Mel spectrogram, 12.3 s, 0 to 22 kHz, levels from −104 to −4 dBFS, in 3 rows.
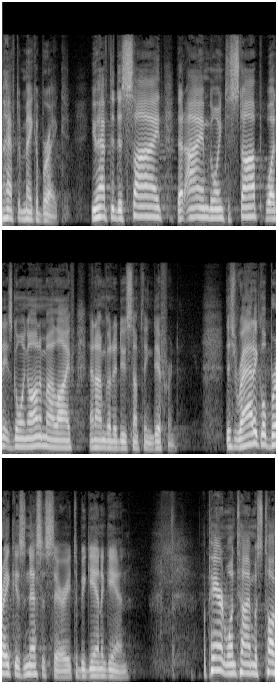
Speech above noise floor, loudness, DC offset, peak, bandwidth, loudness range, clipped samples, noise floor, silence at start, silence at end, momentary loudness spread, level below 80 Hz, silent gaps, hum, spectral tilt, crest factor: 33 dB; -24 LUFS; under 0.1%; -6 dBFS; 12 kHz; 4 LU; under 0.1%; -57 dBFS; 0 s; 0 s; 10 LU; -72 dBFS; none; none; -5 dB/octave; 18 dB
